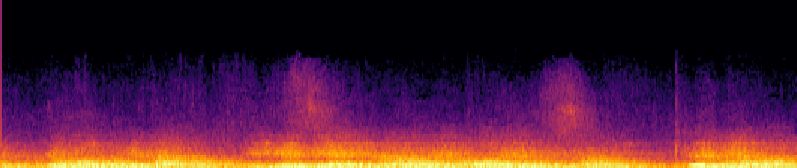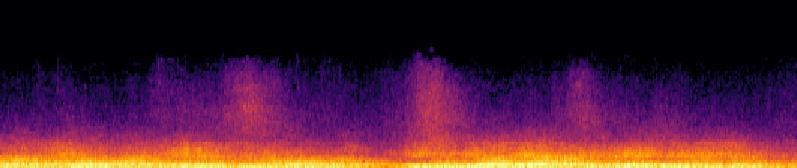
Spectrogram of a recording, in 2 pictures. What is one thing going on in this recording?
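A middle-aged man speaks steadily and calmly into a microphone in an echoing hall.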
